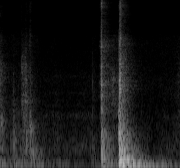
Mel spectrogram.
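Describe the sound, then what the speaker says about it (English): A house door swings shut after its hinge plate was adjusted, closing with a solid thud and a short rattle near the mic, following a fainter first knock. "So I adjusted their plate for now, at least when this door closes. It's nice and solid."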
